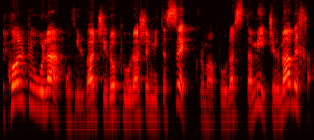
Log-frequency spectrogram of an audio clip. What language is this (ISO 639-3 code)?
heb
